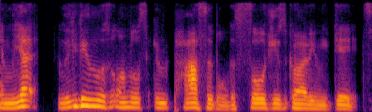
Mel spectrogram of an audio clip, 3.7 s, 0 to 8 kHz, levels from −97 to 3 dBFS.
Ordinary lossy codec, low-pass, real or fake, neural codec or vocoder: Opus, 24 kbps; 7.2 kHz; fake; codec, 24 kHz, 0.9 kbps, WavTokenizer, medium music audio release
